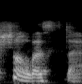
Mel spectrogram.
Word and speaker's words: Shalista: Should it be Shalista? It is Shalista. Oh, okay. Well, That's okay. You're in the 90th percentile of people that say it wrong, so it's okay.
